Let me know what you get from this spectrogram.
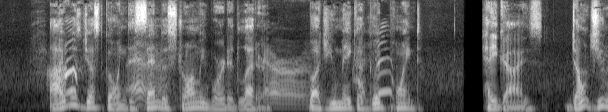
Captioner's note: speaking foreign language; also speaking foreign language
